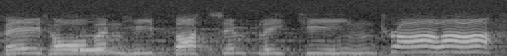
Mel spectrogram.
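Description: High, slow-singing male quartet voice. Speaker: vocal quartet singer. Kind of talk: old radio quartet singing, light operetta tunes. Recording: muffled vintage radio music.

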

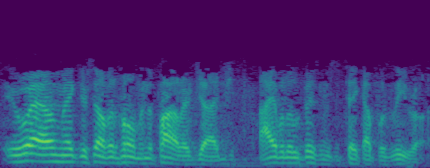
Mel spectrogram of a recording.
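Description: An actor playing a fussy, pompous middle-aged American uncle, exasperated and blustering, in old radio comedy style. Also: male voice, medium pitch, fast, breathy edge, close to an everyday voice. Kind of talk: 1940s-50s radio comedy acting. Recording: muffled vintage radio broadcast recording.

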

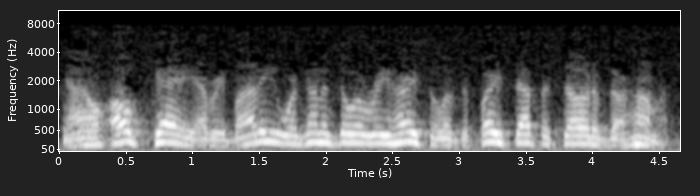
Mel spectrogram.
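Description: A man's voice: high voice, brisk, over loud music, natural voice. An actor playing a bossy, slangy, scheming tavern man in old radio comedy, wisecracking and mangling his grammar. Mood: bossy, self-important. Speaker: comic lead of a radio sitcom. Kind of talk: 1940s-50s radio comedy acting. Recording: scratchy, noisy, narrow-band old radio recording.

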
